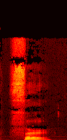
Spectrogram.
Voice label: "fur", Dutch English

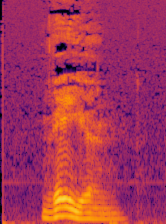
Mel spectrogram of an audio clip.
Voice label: "weeen", Dutch

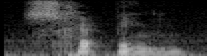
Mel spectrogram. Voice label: "schepping", Dutch

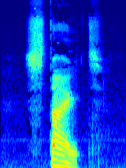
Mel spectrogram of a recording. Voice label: "staart", Dutch

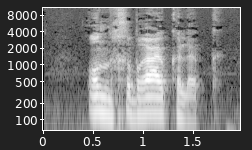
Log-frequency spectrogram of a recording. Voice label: "ongebruikelijk", Dutch

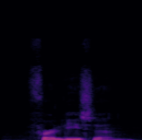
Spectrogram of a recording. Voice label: "verliezen", Dutch

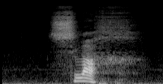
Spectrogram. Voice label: "slag", Dutch

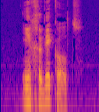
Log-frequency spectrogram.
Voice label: "ingewikkeld", Dutch

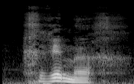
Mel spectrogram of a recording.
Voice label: "grimmig", Dutch

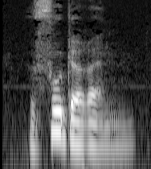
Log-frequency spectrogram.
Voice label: "voederen", Dutch

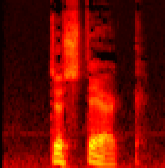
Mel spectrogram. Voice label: "te sterk", Dutch

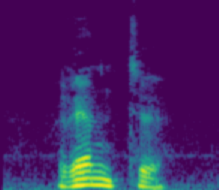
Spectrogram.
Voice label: "rente", Dutch

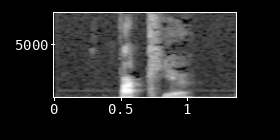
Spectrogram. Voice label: "pakje", Dutch

